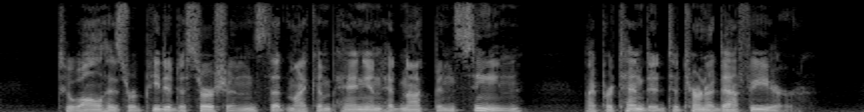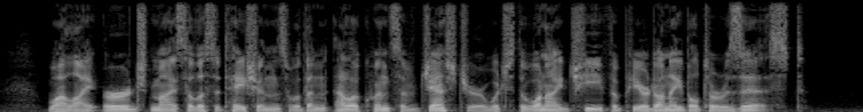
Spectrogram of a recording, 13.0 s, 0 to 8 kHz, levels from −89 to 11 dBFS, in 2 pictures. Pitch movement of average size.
Yes: average, 3.2 semitones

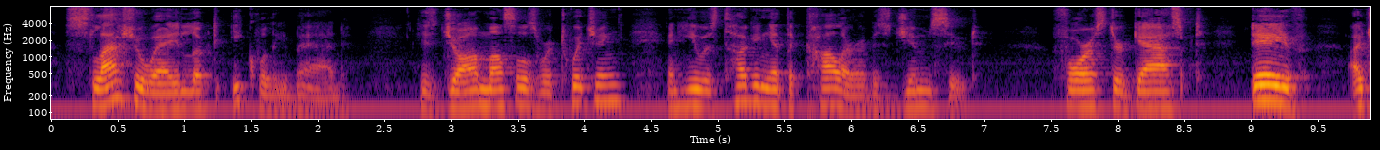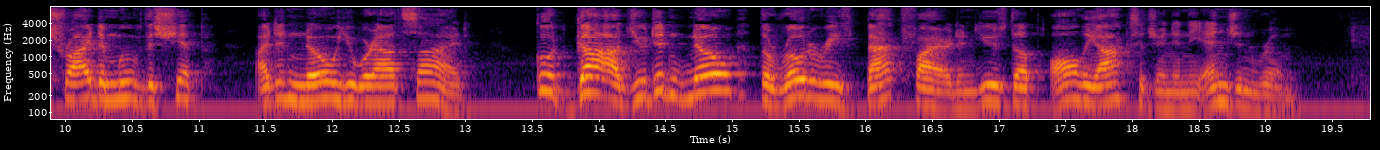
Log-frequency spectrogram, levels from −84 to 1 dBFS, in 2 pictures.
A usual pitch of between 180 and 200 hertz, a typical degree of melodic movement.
No: low, 135 Hz; average, 4.9 semitones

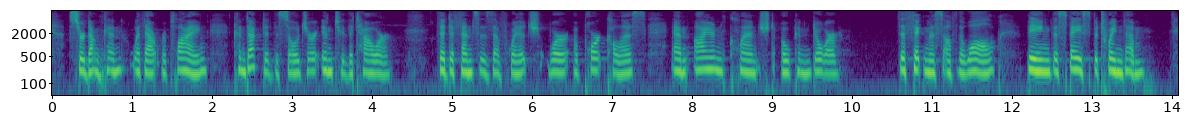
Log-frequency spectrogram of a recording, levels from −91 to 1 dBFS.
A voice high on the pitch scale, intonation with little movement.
Yes: high, 205 Hz; narrow, 2.2 semitones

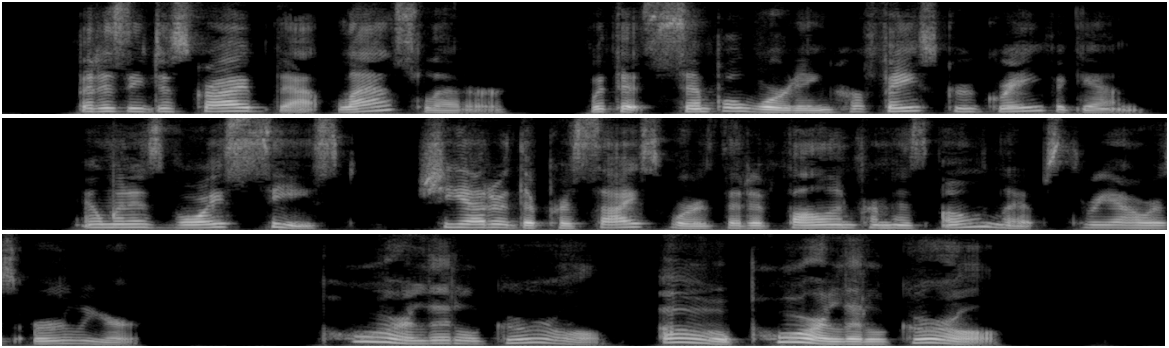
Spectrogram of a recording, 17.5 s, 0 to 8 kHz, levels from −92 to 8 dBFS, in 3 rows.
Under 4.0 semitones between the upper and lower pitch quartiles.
No: average, 4.9 semitones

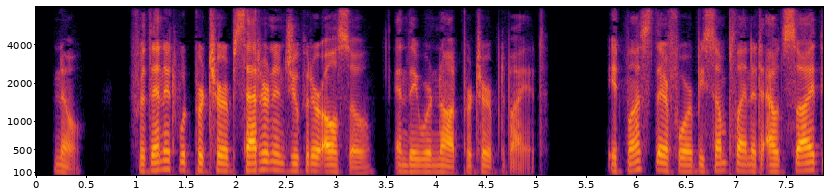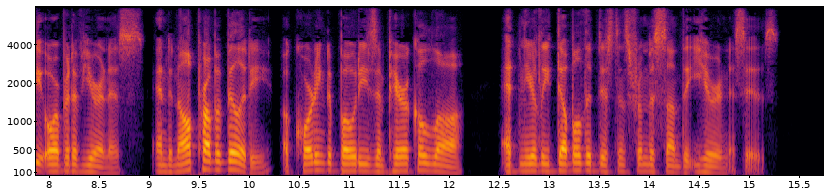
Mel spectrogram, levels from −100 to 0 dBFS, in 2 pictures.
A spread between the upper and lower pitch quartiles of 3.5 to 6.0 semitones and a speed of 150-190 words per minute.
No: narrow, 2.6 semitones; average, 185 wpm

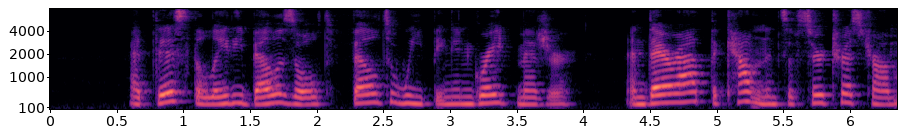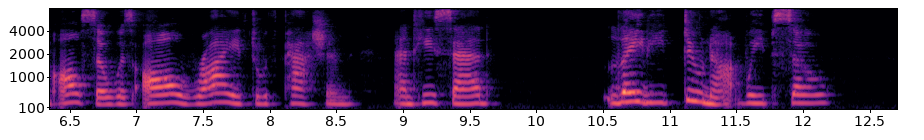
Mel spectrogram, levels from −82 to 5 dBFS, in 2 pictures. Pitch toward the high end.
Yes: high, 225 Hz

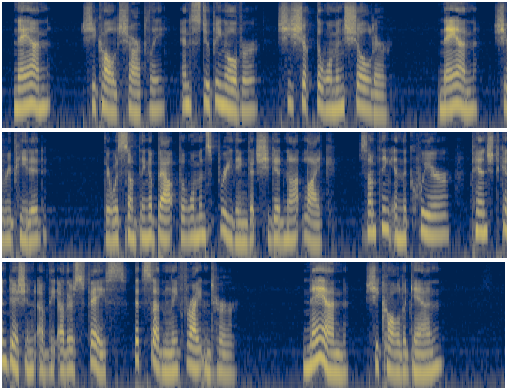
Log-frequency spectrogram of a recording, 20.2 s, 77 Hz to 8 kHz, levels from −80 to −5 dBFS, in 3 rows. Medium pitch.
Yes: medium, 160 Hz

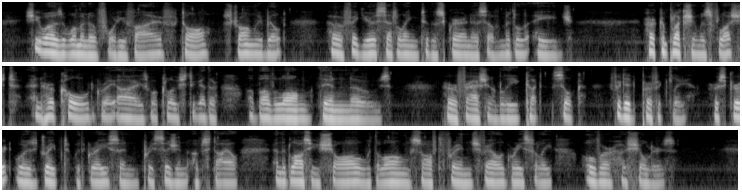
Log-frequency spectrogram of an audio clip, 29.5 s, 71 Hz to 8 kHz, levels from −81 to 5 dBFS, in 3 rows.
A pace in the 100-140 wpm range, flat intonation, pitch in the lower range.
Yes: slow, 135 wpm; narrow, 1.9 semitones; low, 130 Hz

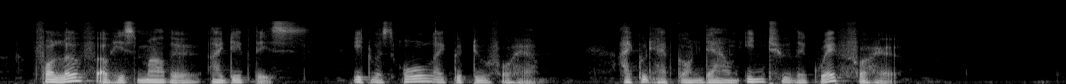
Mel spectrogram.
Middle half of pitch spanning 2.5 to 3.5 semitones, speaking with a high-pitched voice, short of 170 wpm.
No: average, 2.9 semitones; low, 100 Hz; average, 145 wpm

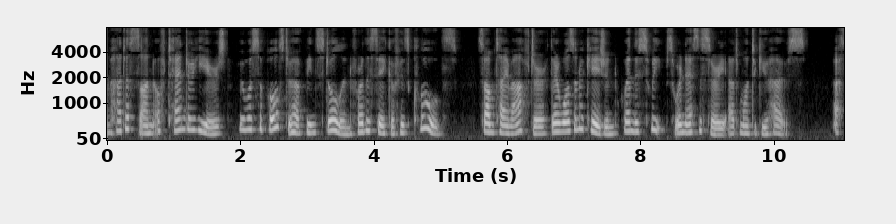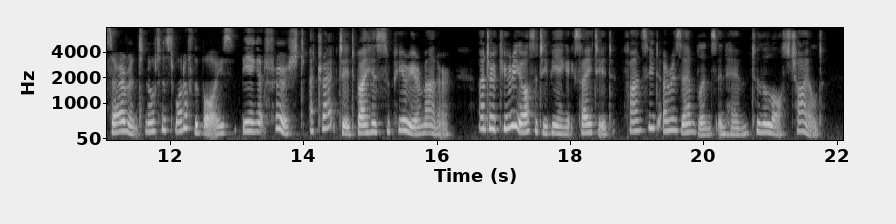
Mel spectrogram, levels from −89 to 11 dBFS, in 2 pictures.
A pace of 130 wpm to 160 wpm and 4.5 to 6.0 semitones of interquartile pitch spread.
No: average, 170 wpm; wide, 5.5 semitones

